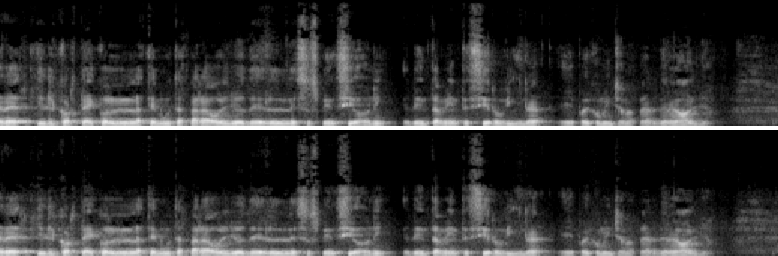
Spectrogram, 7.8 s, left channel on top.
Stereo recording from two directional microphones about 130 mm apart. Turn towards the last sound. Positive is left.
turn(degrees=20)  # may be behind; listen again after turning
